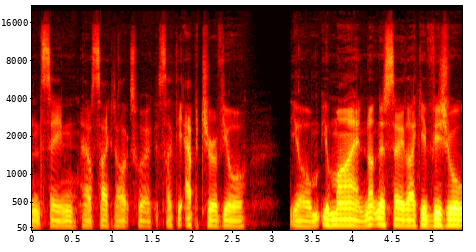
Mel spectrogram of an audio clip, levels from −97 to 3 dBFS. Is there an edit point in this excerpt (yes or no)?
no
